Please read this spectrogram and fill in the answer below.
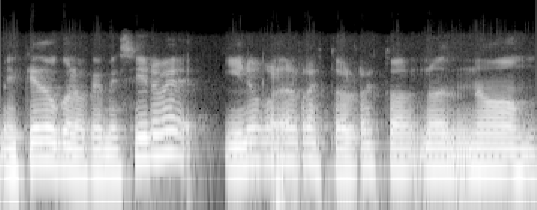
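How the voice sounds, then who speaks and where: A man speaks with an Argentine accent. His pitch is medium, with ordinary variation. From Argentina. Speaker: cybersecurity speaker. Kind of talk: conference talk. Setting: online conference. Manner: fast.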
